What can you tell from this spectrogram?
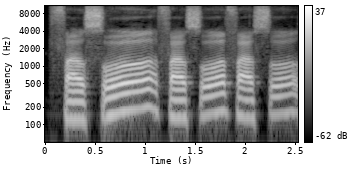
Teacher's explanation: Jadi yang berperan adalah pangkal lidah, bukan bibir. Huruf shad dia bukan huruf bibir, dia huruf lisan. Maka yang berperan adalah lisannya atau lidahnya.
